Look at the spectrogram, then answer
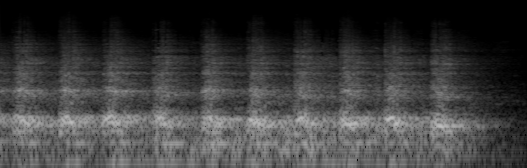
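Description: An Indian leopard gives a deep, rasping sawing roar: about ten hoarse grunts, close to two a second, like a saw drawn back and forth.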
